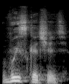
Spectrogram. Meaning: 1. to jump out, to leap out 2. to appear, to come up (of a sore, pimple, etc.) 3. to drop out, to fall out
- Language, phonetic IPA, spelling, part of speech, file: Russian, [ˈvɨskət͡ɕɪtʲ], выскочить, verb, Ru-выскочить.ogg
